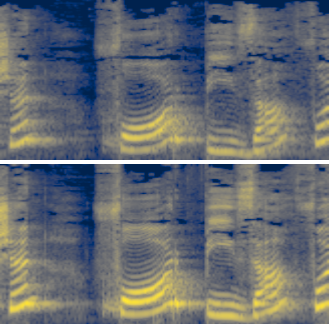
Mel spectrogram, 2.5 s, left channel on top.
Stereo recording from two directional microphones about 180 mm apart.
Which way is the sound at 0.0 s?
35° right (ahead or behind).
